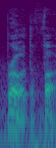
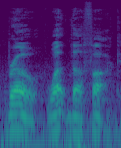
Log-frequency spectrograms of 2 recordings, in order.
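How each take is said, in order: First: "Bro, what the fuck?" fused into two words; two-word slang blend. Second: "Bro, what the fuck?" slowly, in four separate words; word-by-word translation reading. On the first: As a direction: run "what the fuck" together as one word. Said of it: "it's almost like two words". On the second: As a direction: give each word of "Bro, what the fuck?" its own beat. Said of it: "four words together". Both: Shown as a demonstration.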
